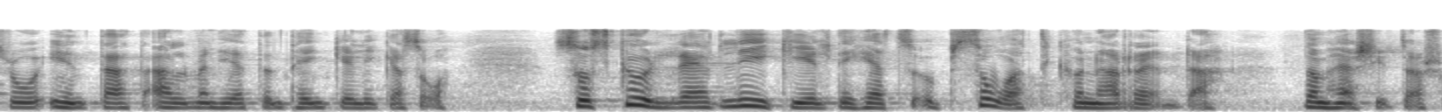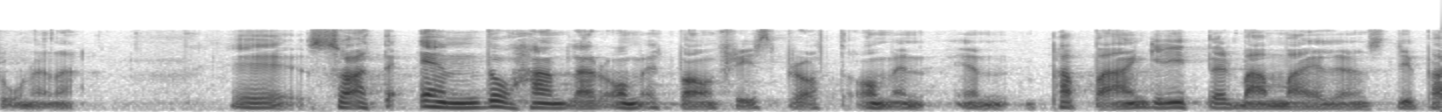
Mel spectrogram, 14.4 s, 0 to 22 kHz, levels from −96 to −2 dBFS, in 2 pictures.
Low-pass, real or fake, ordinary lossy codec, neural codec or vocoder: 7.2 kHz; real; none; none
